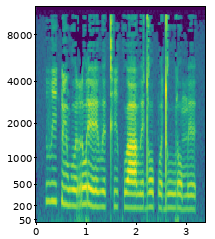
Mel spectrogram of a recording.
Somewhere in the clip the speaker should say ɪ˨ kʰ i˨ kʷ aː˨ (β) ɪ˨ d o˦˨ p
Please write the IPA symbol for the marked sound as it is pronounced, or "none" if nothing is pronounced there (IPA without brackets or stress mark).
β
